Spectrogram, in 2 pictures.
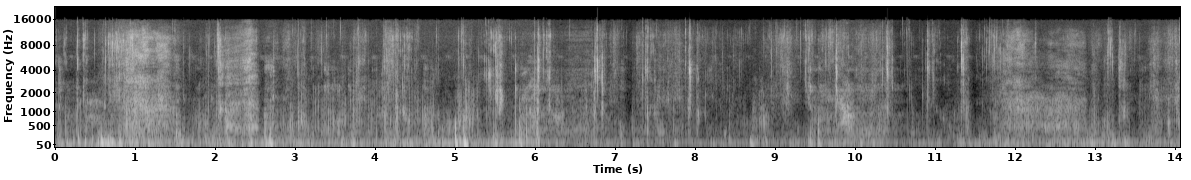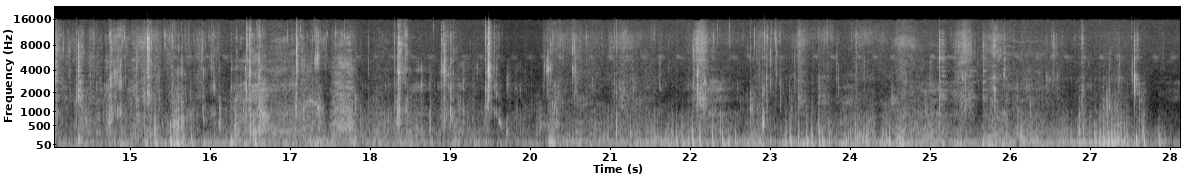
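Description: Close-miked chewing and wet mouth clicks of a person eating rice and curry by hand, mixed with the squish of rice being kneaded with the fingers on a steel plate.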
